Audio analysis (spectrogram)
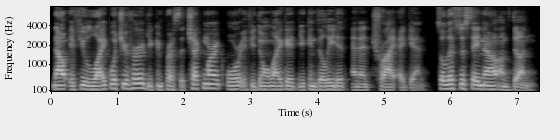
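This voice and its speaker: A man's voice: mid-range voice, normal speed, few pauses, mellow. A man narrating a casual how-to tutorial in a conversational, instructional way. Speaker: tutorial host.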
